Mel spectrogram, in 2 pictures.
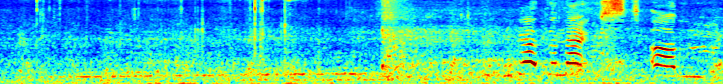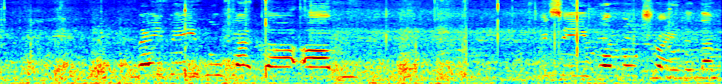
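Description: Busy Underground station passageway: scattered voices of passers-by talking over a steady low rumble and hubbub.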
